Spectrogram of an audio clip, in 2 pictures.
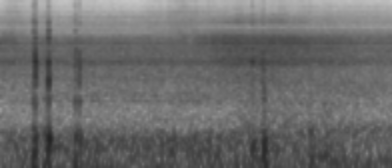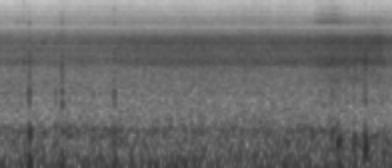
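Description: Wind rushes and buffets steadily past, high up in the open air.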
